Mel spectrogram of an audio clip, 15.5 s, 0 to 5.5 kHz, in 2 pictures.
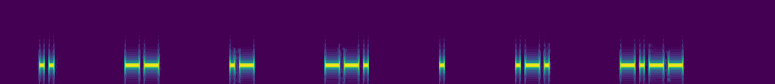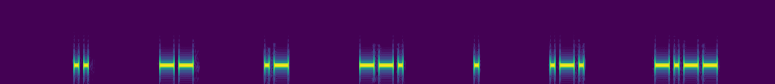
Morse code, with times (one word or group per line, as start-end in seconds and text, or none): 0.4-6.8 IMAGERY
8.5-14.9 IMAGERY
